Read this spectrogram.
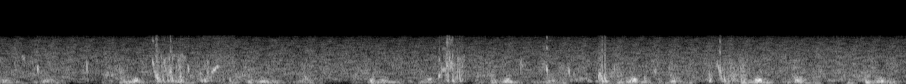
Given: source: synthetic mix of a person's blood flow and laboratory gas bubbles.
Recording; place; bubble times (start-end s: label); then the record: Doppler ultrasound of blood flow; precordium
0.21-0.26 s: bubbles
0.35-0.42 s: bubbles
0.85-0.91 s: bubbles
1.49-2.36 s: bubbles
4.37-4.67 s: bubbles
5.19-5.25 s: bubbles
5.43-5.51 s: bubbles
5.67-5.78 s: bubbles
5.80-6.18 s: bubbles
6.43-6.61 s: bubbles
7.06-7.50 s: bubbles
From the record:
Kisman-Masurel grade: 232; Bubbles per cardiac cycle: several, 3 to 8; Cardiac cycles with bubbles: 50 to 99%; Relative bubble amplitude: moderate (0.250 to 0.450); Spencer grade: 3 (all of the cardiac periods contain showers or single bubble signals, but not dominating or overriding the cardiac motion signals); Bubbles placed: only in the low amplitude regions of the cardiac cycle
